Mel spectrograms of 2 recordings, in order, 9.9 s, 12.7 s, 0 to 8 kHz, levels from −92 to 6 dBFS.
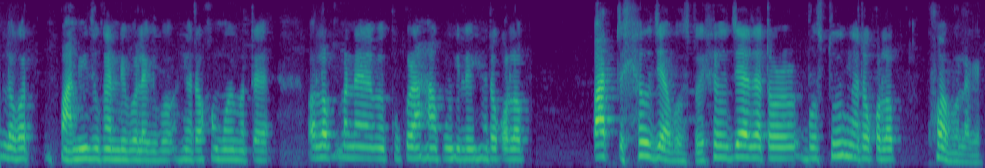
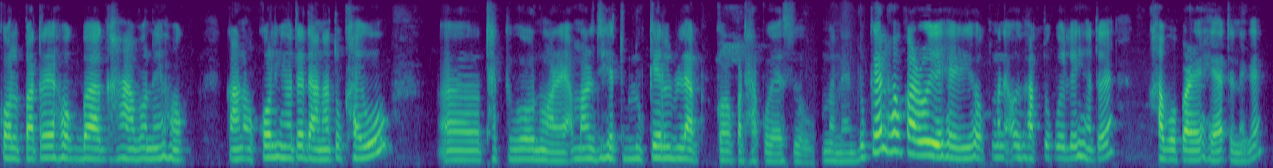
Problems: background conversations at intervals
